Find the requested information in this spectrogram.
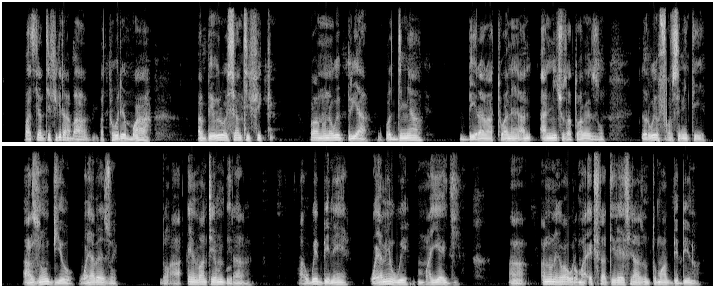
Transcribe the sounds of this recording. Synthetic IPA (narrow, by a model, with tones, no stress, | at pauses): ba˨si˦ã˦nti˦fi˦kɾa˨ba˨ba˨tʰo˨ɾe˨ba˦˨ | a˨be˨we˦ɾo˦si˦ã˦nti˦fi˦k | fa˦˨nũ˨˦nɛ̃˦we˦˨pi˨ɾi˦a˨ | o˨dĩ˦mĩ˦a˦ | be˨ɾa˦˨ɾa˨tʰo˨a˨˦nɛ˦a̰˨a̰˨nĩ˦t͡ʃo˨sa˨to˨a˨˦bɛ˦zũ˨ | dɔ˨ɾi˨we˦˨fɔ˦ɾse˦mĩ˨tḛ˨ | a̰˨zũ˨˦bi˨o˨wa˨ja˦bɛ˦zũ˨ | dɔ̰̃˨a̰˨ɛ̃˦vã˦nte˦mũ˦be˨ɾa˦˨ɾa̰˨ | a̰˨we˦be˨nɛ̃˦ | wa˨ja˦mĩ˦we˦m̩˦mã˦jɛ˦d͡ʒi˦ | ã˨ | a̰˨nũ˦nã˨je˦wa˦˨wo˨ɾo˨mã̰˦ʔɛ˦kstɾa̰˨te˦ɾsi˦ɾa˦˨zṵ̃˨to˦mã˦be˨be˦nã˨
